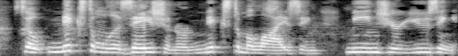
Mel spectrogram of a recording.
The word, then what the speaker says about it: nixtamalization: It's an ash corn or a nixtamalized corn, as opposed I was going to ask you how to pronounce that. Right. So nixtamalization or nixtamalizing means you're using ash to boil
